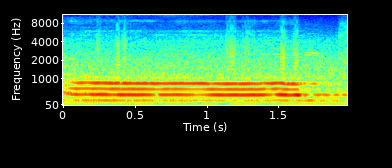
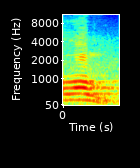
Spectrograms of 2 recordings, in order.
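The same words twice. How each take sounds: First: The vowel is drawn out long. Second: The vowel is said short. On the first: It is used as a mantra. "मंत्र के रूप में ... ओ के उच्चारण में बहुत ज्यादा समय लगा है" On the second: It is used as a person's name. "किसी का नाम ओम है"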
